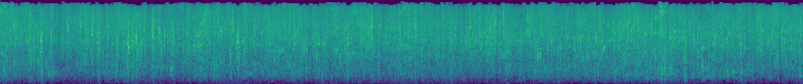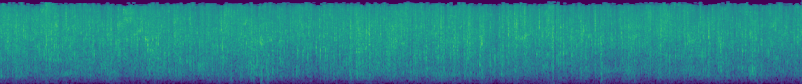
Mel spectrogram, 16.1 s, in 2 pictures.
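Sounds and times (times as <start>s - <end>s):
insect colony devouring a carcass: 0.2s - 15.7s.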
